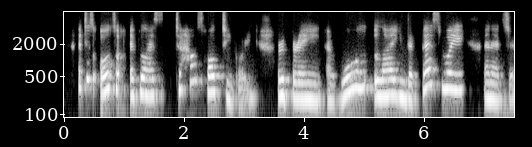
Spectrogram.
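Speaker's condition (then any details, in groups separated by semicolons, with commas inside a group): No condition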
